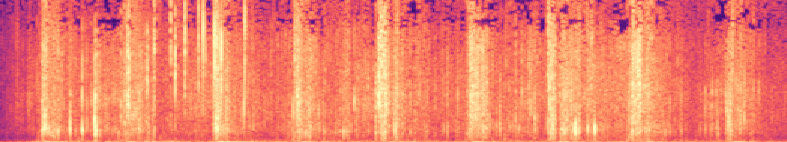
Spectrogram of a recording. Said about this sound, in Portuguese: O que o terceiro ouviu foram passos.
